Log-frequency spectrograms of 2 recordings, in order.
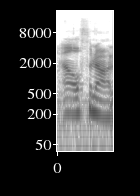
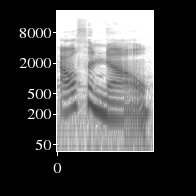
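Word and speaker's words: Alphinaud: alpha naught i'm sorry it's not elf not it's alpha no and i keep mispronouncing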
